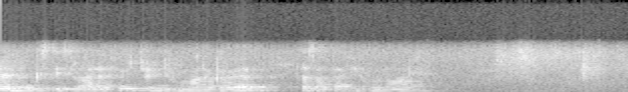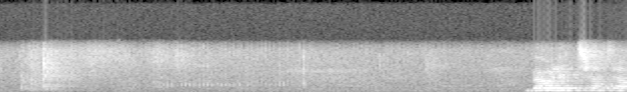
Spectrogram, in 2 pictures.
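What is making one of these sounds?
A young woman speaks calmly close to the microphone, pausing between phrases.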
